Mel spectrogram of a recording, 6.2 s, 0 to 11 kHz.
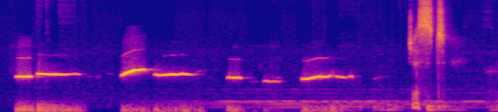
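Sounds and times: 
person whistling an off-key wavering tune echoing off stone walls: 0:00.2 - 0:04.5
low steady rumble: 0:00.2 - 0:06.2
speech: 0:05.2 - 0:05.7.

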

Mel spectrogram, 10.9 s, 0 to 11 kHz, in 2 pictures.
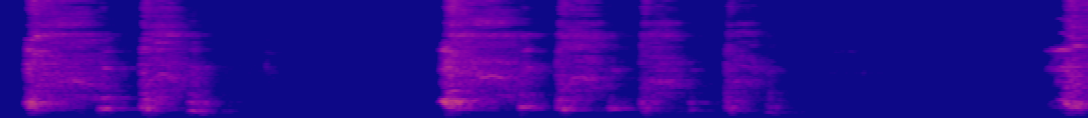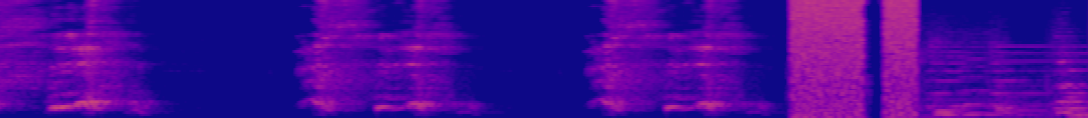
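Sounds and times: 
next-door neighbour coughing loudly heard through a wall: 0:00.1 - 0:01.1, 0:02.2 - 0:03.8, 0:05.3 - 0:06.2, 0:07.0 - 0:07.8, 0:08.4 - 0:09.3
brief buzzy tone: 0:09.4 - 0:10.0
sharp burst of static: 0:09.4 - 0:10.0.

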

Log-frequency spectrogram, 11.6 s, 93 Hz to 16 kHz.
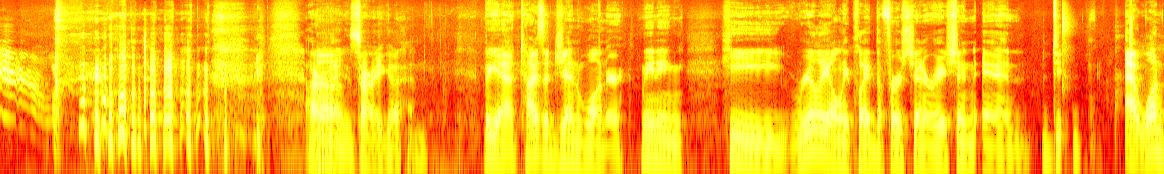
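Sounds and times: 
person imitating a cat meowing: 0:00.0 - 0:00.7
voiced chatter or laughter: 0:00.0 - 0:06.3
speech: 0:00.8 - 0:11.6.

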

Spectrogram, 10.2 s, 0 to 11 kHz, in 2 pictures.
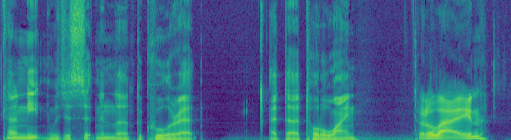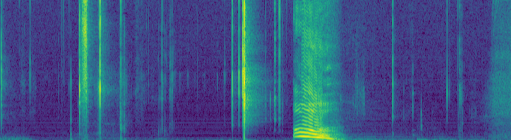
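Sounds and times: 
speech: 0:00.0 - 0:05.0, 0:08.0 - 0:08.6
can of double dry-hopped double IPA cracking open: 0:07.4 - 0:08.0.

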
